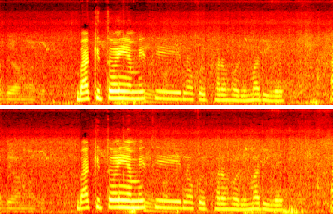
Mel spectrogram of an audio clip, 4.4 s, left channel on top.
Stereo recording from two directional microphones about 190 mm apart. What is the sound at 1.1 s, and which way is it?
Speech, 25° left (ahead or behind).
